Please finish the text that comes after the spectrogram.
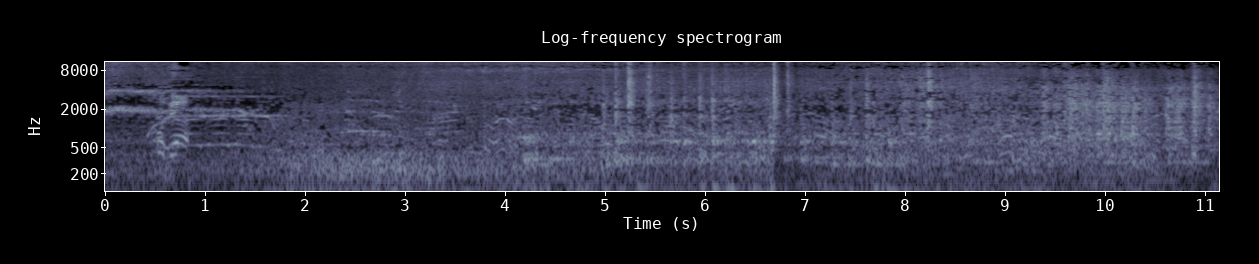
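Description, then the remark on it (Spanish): The Superman roller coaster at Parque Warner roars past with a steady, loud mechanical rumble as it suddenly accelerates at the start of the ride, while riders let out high-pitched screams near the start, blending into a busy wash of crowd noise. “Aquí la inercia ya se está rompiendo, por eso hay, gritos, ya no hay, inercia, de repente hay una aceleración cuando empieza una atracción.”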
